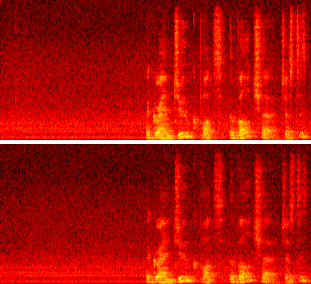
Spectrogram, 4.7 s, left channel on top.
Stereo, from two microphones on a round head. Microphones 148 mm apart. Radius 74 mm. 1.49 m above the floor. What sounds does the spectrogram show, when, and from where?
2.2 s a man speaking: 50° left (ahead or behind), 1.6 m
